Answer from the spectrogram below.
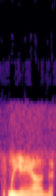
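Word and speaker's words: Leighann: It's L-E-I-G-H-A-N-N. It's Leanne.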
